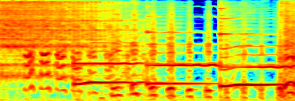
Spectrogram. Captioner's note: Amma and Appa laughs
